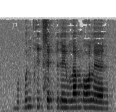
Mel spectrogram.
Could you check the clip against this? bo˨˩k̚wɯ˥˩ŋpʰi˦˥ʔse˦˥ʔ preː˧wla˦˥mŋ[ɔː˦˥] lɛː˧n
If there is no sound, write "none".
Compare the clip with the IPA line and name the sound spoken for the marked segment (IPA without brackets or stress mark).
ɔː˦˥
